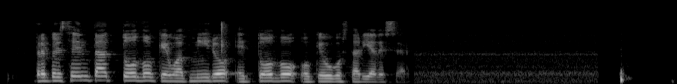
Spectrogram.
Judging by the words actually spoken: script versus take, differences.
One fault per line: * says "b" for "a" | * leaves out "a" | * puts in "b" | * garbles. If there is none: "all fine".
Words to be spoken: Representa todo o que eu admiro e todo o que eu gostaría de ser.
all fine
